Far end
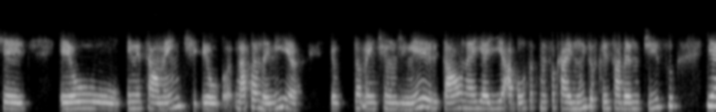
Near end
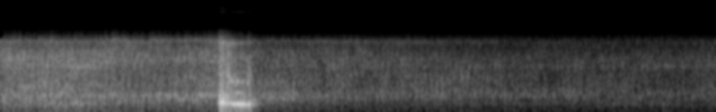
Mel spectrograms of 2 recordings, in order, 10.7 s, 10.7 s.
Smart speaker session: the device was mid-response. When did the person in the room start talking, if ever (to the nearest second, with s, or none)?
3 s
